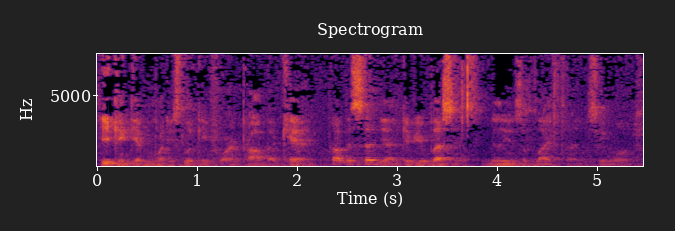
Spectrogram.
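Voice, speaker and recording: A man's voice: deep voice, lively intonation, fast. An older man giving a devotional lecture, talking in a loose, rambling way with many restarts and asides. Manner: rambling, conversational, frequent "you know" and restarts. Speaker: spiritual teacher. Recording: echoey room with faint noise.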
